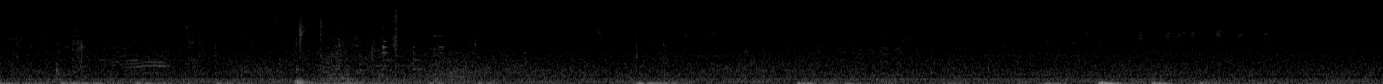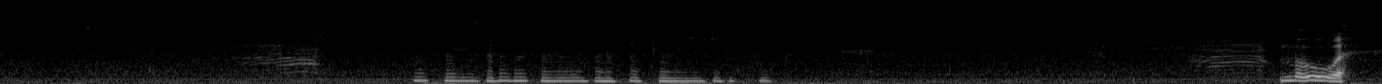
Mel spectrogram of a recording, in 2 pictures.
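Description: Cattle moo in the strategy game Civilization 5, a few low, drawn-out calls rising out of quiet game ambience late on, the last one near the end, separated by long stretches of near silence.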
